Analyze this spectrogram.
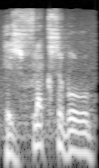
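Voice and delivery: ordinary delivery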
